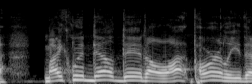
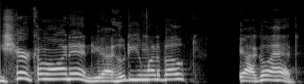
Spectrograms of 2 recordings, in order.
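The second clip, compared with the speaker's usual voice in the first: lightly voiced, higher pitched poll worker waving voters through; mock poll worker; 7 semitones higher than usual. Mocking poll workers letting voters in, breezy and higher. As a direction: play a breezy poll worker who lets anyone in.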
